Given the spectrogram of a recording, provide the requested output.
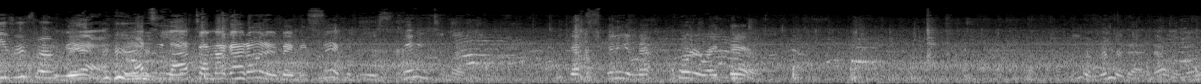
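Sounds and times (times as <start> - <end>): amusement ride rumble and rattle: 0.0 - 12.0.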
